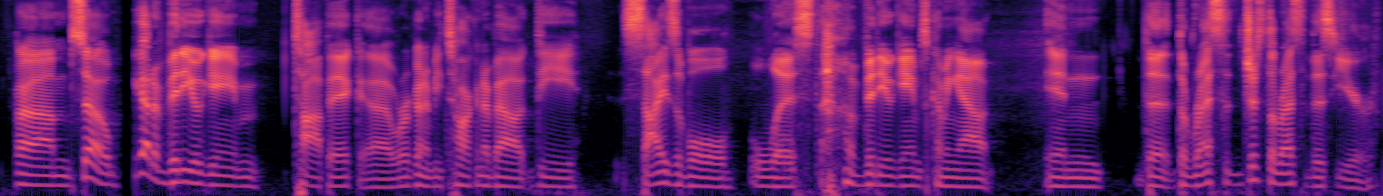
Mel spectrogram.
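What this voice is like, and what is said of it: Coarse, hoarse voice. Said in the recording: “my voice is a little coarse today, because I've been screaming into a mic for about 3 hours”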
